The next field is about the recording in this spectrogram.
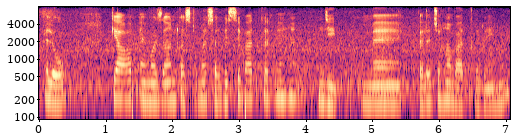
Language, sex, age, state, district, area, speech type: Urdu, female, 18-30, Uttar Pradesh, Aligarh, urban, spontaneous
